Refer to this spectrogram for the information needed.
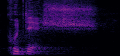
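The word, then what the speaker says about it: kodesh (קֹדֶשׁ): Well, it's from the Hebrew word kodesh. It's spelt with a Q, kodesh, and it means to be cut off, to separate, to be set apart.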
